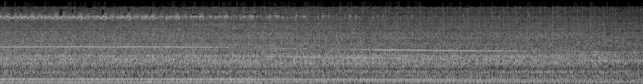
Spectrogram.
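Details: Ford F150 truck idling with a steady whirring whine and faint high squeal; the cause was the belt tensioner and a couple of the pulleys, and after replacing them the truck was quiet again.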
